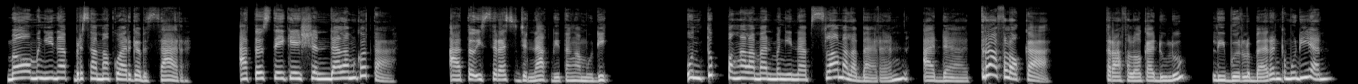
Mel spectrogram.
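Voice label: Casual TV commercial Indonesian; Traveloka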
